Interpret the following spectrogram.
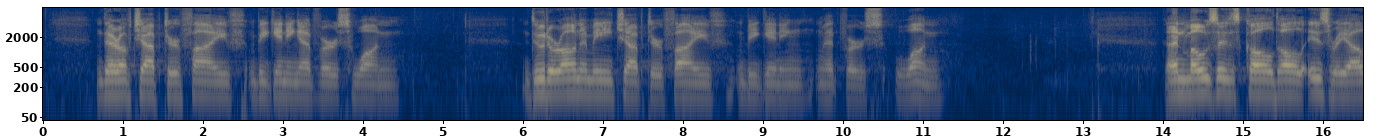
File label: Bible Reading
